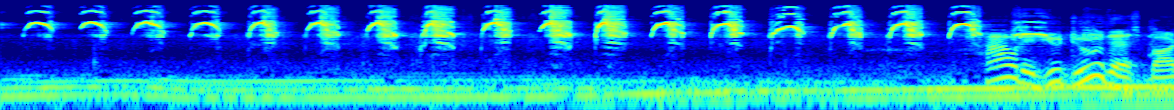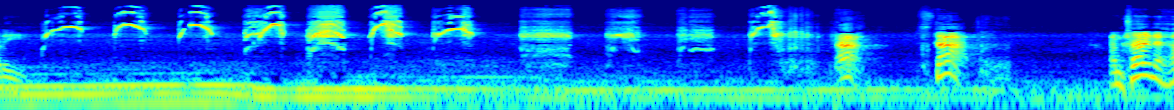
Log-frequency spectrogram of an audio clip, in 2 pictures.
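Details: Squirrel tangled in a big mess while a man tries to free it, biting him; a second squirrel is found. Rapid run of sharp, high squeaks about twice a second, then a man talking, followed by more scattered squeaks.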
